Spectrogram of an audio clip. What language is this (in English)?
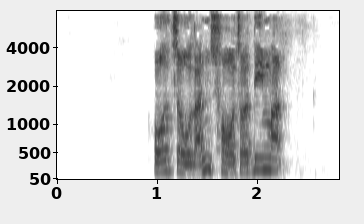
Cantonese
